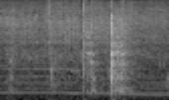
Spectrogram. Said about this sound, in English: So I'm just going to stir it over so it cooks nicely.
